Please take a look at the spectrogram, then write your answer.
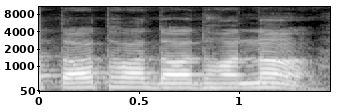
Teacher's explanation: दंत में आ जाएगा त थ द ध न,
